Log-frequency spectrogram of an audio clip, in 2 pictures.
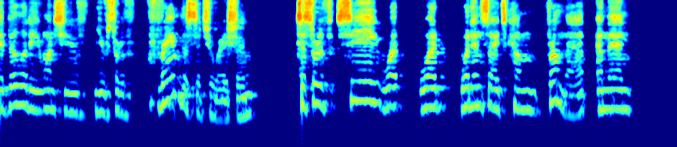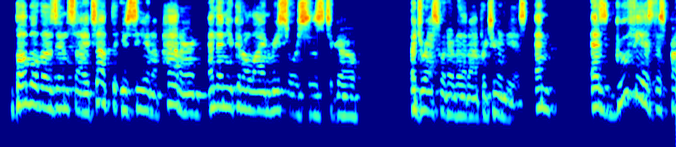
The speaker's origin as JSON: {"language": "English", "region": "Kansas", "country": "United States", "tie": "born or raised there", "said": "I grew up in Kansas, so I love Emporia, Kansas"}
